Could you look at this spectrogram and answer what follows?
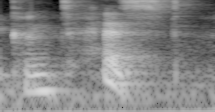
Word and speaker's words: contest: So for example, there's a contest, a noun, maybe like a food eating contest. However, if you want to question or challenge something, you will contest it. So with a food contest, the stress is on the first syllable, but when you want to question something or challenge something, you contest. Now the stress is on the second syllable.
